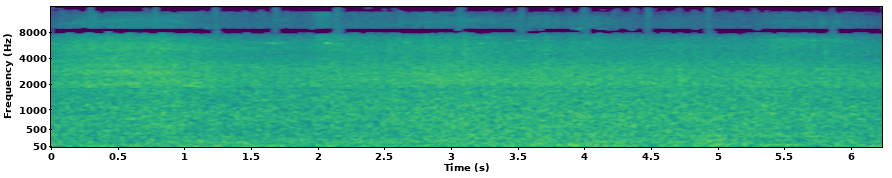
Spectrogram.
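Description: A train running past: a steady, continuous rumble of wheels on the rails, with no distinct beats or horn.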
